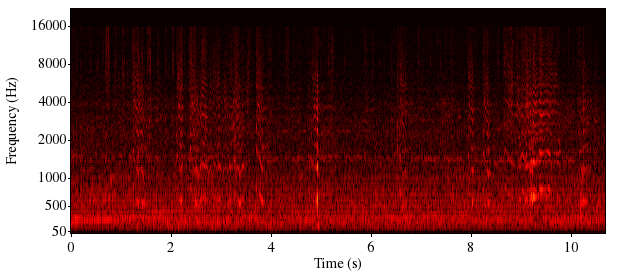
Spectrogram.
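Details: Buzzing of honey bees around a hive entrance, a low steady hum with thin whining tones sliding up and down as individual bees pass close, plus one sharp click midway.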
